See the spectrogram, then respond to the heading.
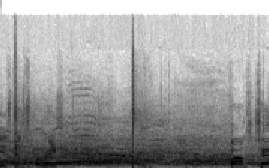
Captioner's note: crowd cheering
